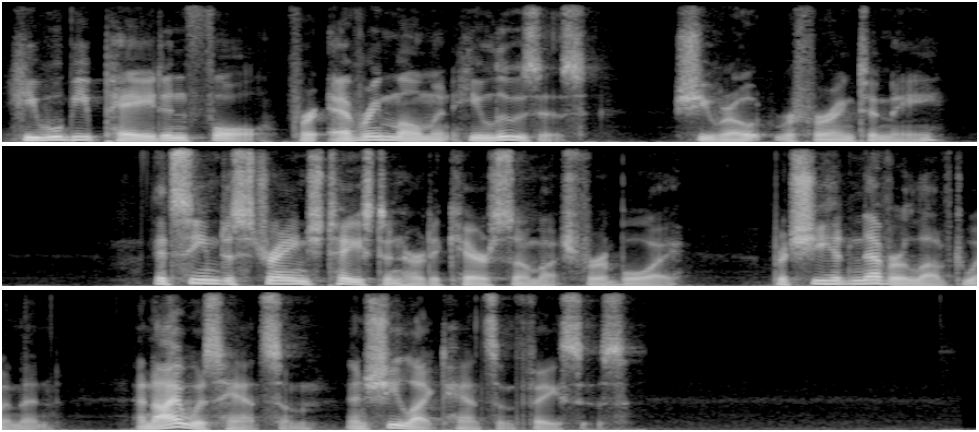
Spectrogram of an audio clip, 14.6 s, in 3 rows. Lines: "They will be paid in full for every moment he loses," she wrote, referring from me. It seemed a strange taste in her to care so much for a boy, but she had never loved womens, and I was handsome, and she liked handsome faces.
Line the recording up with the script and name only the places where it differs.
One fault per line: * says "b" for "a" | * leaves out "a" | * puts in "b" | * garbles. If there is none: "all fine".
* says "He" for "They"
* says "to" for "from"
* says "women" for "womens"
